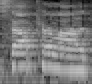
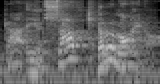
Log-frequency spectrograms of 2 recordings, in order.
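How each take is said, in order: First: Said in the usual way. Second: "South Carolina" in a light put-on Southern accent; half-hearted Southern accent on "South Carolina"; mock Southern accent. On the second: Vlogger trying a Southern accent for South Carolina viewers. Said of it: "do I need to fake a Southern accent?".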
